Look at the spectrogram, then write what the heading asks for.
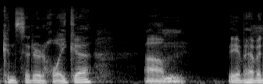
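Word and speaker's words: hygge: And even the Norwegians and the Danish have a term for that cozy lighting atmosphere called hoika. I think it's pronounced.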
